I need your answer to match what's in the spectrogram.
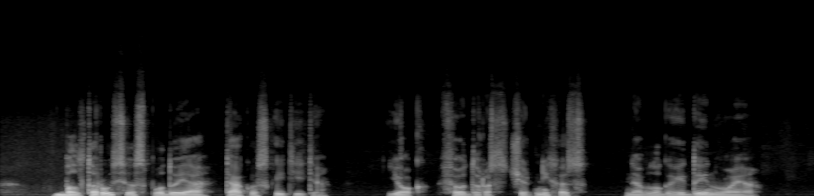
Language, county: Lithuanian, Vilnius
